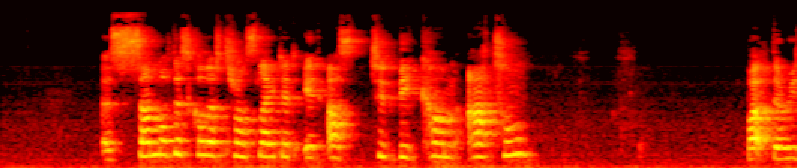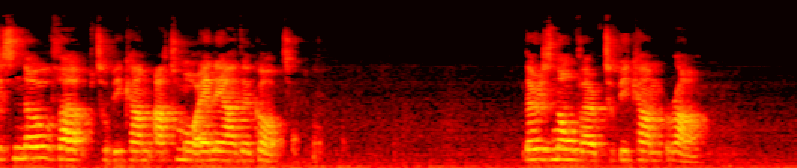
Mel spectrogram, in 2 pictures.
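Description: A woman speaks calmly and clearly into a microphone, with pauses between phrases.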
